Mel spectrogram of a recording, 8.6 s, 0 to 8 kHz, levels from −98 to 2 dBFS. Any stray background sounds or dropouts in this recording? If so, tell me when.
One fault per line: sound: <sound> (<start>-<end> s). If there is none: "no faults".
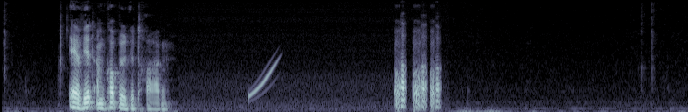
sound: chirp (3.1-3.5 s)
sound: laugh (4.9-5.5 s)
